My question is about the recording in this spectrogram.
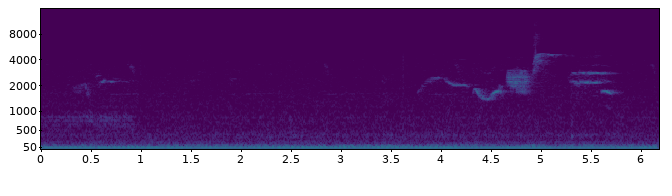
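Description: A bird chirping short gliding calls: a couple near the start, then a quick run of them in the second half, over a steady low hum.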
